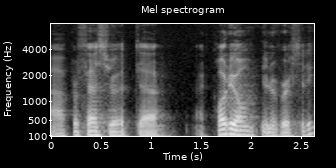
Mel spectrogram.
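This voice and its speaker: In a Western US accent, a man talks at a moderate pace with vocal fry and a fairly low pitch. His tone is dark and mellow, with a dry, close sound and no echo. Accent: American, Western US. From Utah, near Salt Lake City. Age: 70s. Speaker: professor. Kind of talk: lecture. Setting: museum talk with audience.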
